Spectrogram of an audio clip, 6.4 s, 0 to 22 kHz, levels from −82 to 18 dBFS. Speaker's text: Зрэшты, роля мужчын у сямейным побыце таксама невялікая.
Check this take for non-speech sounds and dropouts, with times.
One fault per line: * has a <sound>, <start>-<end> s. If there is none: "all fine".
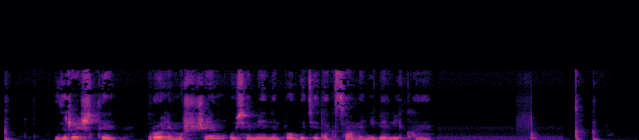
* has a thud, 5.2-5.4 s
